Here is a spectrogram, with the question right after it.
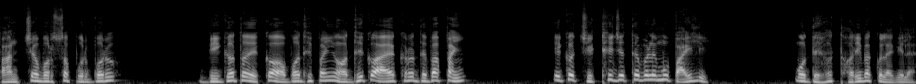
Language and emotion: Odia, fearful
